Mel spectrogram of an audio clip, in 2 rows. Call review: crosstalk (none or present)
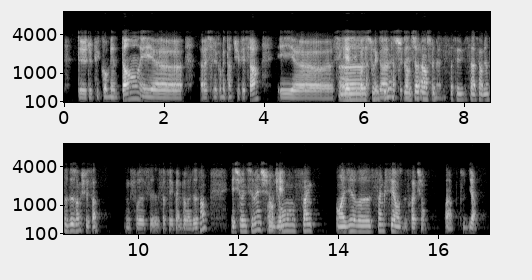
present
